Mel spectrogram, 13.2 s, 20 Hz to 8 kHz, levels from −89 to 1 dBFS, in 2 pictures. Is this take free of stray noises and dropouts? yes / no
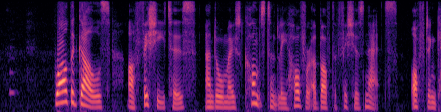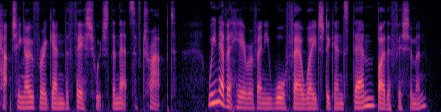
no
